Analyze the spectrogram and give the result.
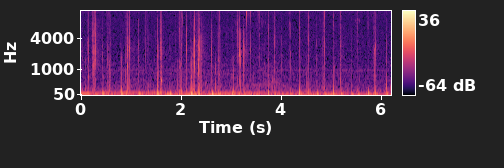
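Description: A small red plastic ketchup sachet, apparently full, is held in one hand and tapped and scratched with the long nails of the other. Quick, dry clicks and crinkly scratches follow one another with a soft, dull low thump beneath, and bright tapping edges that die away almost at once.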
